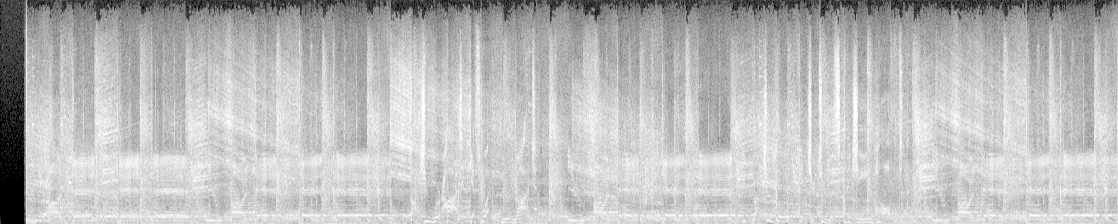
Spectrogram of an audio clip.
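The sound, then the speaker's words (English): A dense, loud song plays steadily for the whole stretch. It is the death song from the video game Total Distortion, played whenever the player died. A full band sound with a singing voice woven through it, with no pauses or spoken talk. “This played whenever you died.”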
